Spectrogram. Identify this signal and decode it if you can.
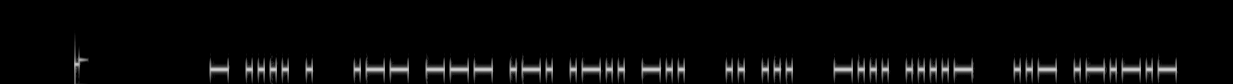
Morse code, heard as a keyed tone, about 20 wpm, 700 Hz. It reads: THE WORLD IS B4 U.
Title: Sentences from Top 200 Words and Abbreviations 20wpm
